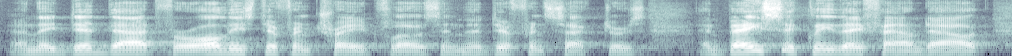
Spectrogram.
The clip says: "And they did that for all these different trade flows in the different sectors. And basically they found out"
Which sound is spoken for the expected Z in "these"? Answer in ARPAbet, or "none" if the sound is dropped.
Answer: Z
